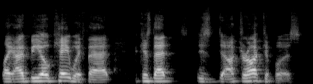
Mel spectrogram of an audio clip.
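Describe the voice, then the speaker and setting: A man's voice: mid-range voice, fairly quick. A man co-hosting a podcast, chatting casually about movies and often rephrasing himself mid-sentence. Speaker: podcast co-host. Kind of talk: casual movie review chat.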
